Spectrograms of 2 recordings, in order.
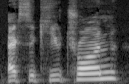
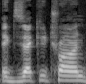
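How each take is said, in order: First: The name begins like the word executioner. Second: The name begins like the word executive. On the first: He is an executioner. The speaker calls it wrong. "which would mean more of like an executioner" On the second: He is a businessman. The speaker calls it right. "because he's an executive"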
